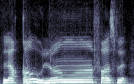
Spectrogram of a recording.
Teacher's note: قاف کو ہم نے پر کر کے پڑھنا ہے اور سواد کو بھی ہم نے پر پڑھنا ہے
